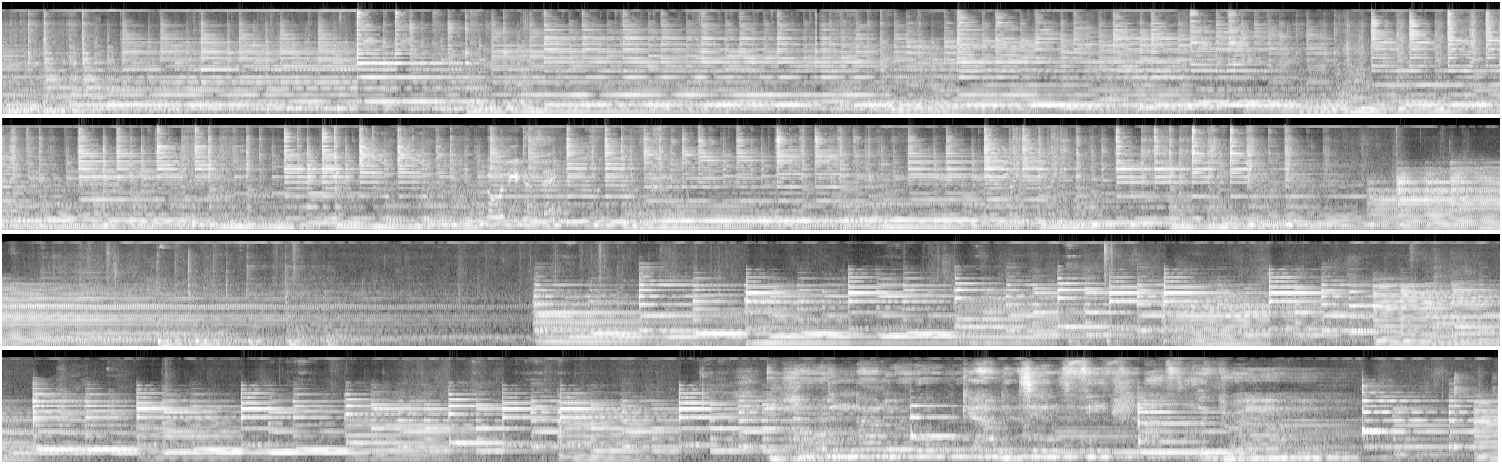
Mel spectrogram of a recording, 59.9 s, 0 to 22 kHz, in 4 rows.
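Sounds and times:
acoustic guitar playing: 0:00.0 - 0:59.9.

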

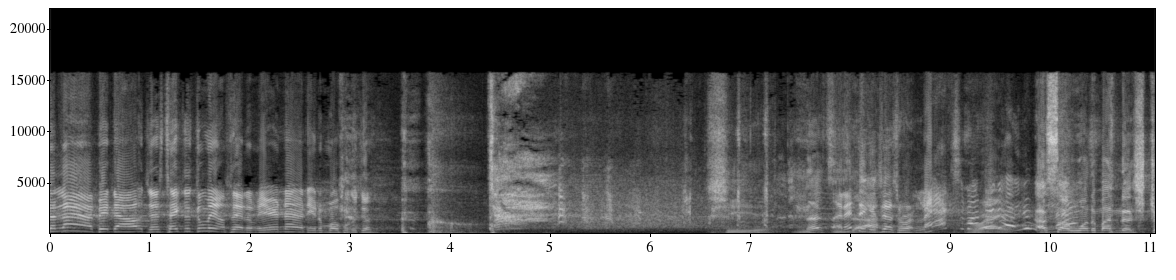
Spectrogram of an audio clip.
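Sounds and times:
audience laughter: 0:04.4 - 0:08.7.

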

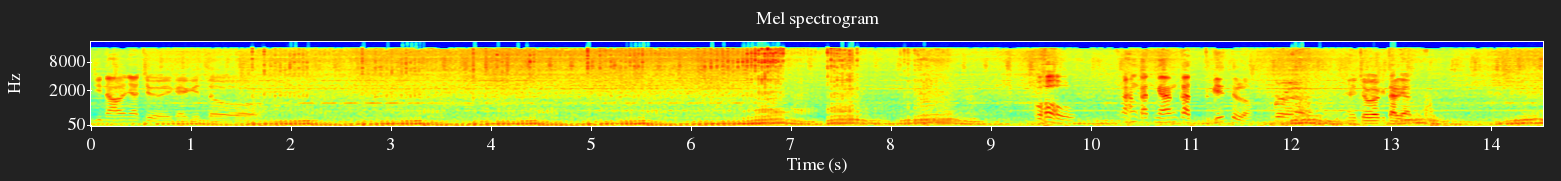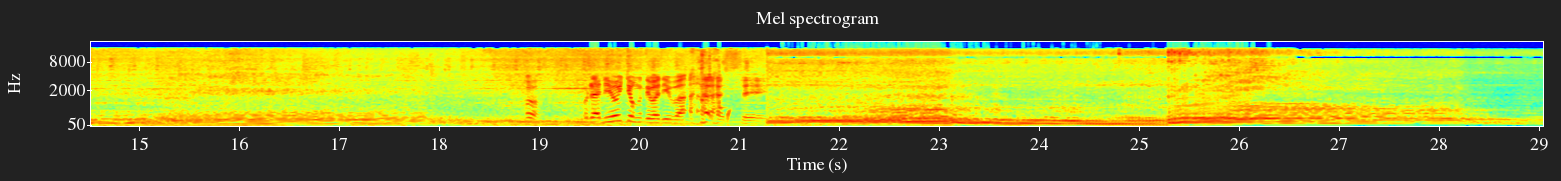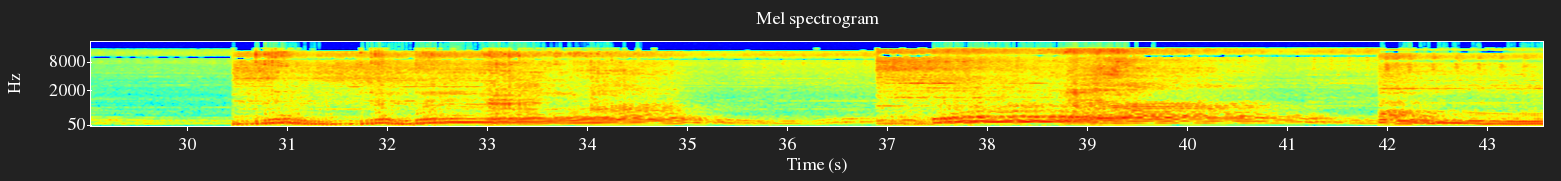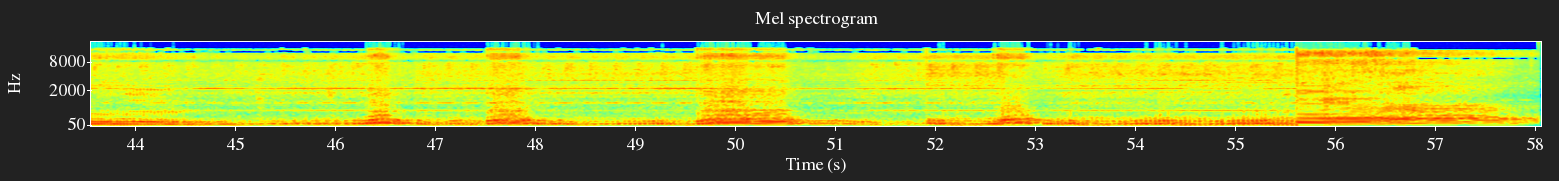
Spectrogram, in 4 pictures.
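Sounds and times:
scooter engine revving hard: 0:01.2 - 0:09.0, 0:14.1 - 0:19.5, 0:20.6 - 0:29.0, 0:30.5 - 0:35.8, 0:36.7 - 0:48.9, 0:49.6 - 0:50.8, 0:51.9 - 0:58.0.

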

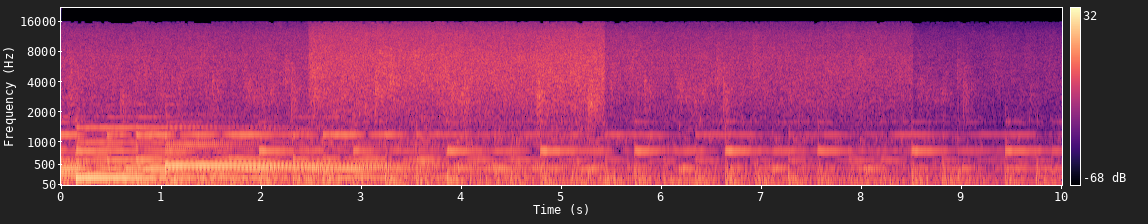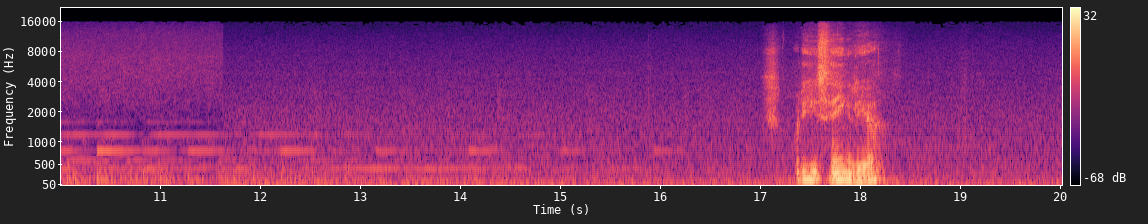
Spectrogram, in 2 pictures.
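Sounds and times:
slow sustained background music: 0:00.0 - 0:17.7
steady hiss: 0:00.0 - 0:20.0.

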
